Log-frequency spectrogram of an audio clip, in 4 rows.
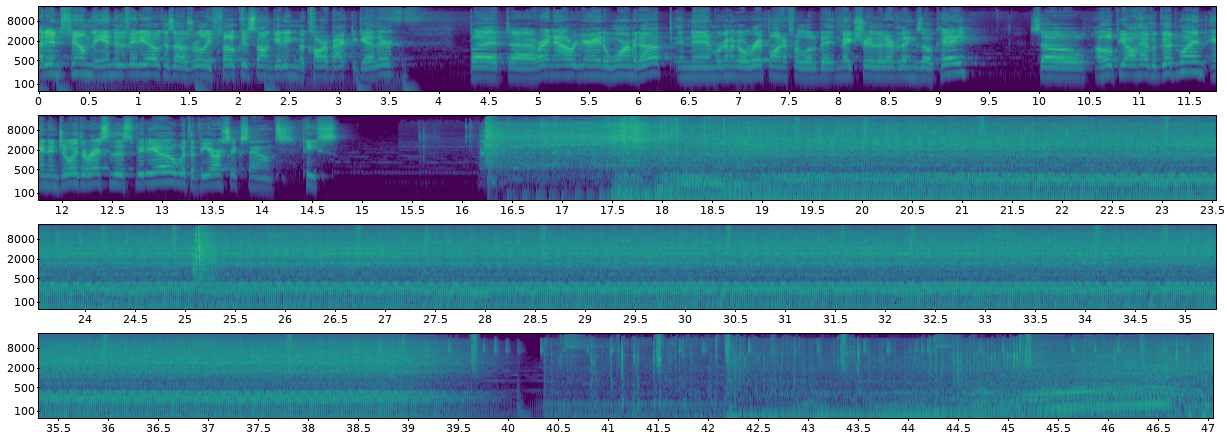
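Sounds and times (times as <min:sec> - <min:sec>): car engine starting and idling: 0:16.2 - 0:47.0.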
